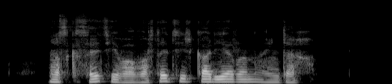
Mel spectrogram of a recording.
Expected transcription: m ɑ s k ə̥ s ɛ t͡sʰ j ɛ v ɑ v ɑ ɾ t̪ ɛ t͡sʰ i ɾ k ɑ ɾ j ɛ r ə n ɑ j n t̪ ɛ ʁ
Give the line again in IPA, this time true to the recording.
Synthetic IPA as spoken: n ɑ s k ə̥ s ɛ t͡sʰ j ɛ v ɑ v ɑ ɾ t̪ ɛ t͡sʰ i ɾ k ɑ ɾ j ɛ r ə n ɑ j n t̪ ɛ ʁ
